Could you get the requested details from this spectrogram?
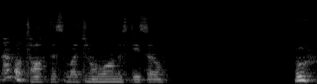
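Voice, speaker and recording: A man speaks in a somewhat breathy voice. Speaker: audio story creator. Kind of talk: livestream Q&A. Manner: casual, hesitant with fillers.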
